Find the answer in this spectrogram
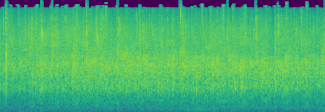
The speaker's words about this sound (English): Okay, also for the audience, women, or for those who are listening, women in the audience, please clap.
